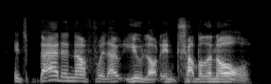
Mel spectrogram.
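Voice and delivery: said fiercely. Hagrid urges Harry, Ron and Hermione to go before the voices arrive; fierce. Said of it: "said Hagrid fiercely".

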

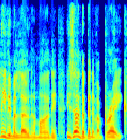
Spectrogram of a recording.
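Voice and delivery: ordinary delivery

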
